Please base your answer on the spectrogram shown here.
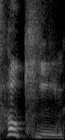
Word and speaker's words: Joachim: all the time and it was called joachim okay it's hokim i don't give a what st louis people say i'm not from here and i think it's called hakeem and who keem phoenix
